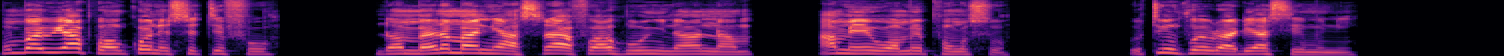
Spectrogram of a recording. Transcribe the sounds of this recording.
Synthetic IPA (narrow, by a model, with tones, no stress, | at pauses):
mʊ̃˦bɛ˦ɥi˦a˦pʰɔ̃˨ŋ˨kʰɔ˦nɪ̃˨sʊ˦tʰɪ˦fʊ˦ | dɔ̃˨m̩˨mɛ˨ɾɪ˦mã˦nɪ̃˨a˨sɾaː˦˨fʊ˦a˦ɦʊ˦ɲĩ˨nãː˨˦nã˦m | a̰˦mɪ̃˨˦wɔ̃˨mɪ̃˦pʰʊ̃˦n˦sʊ˨ | o˨tũ˦m̩˦p̬ʊ˦a˦wɾa˨dɪ˦a˦sɛ̃˨mũ˨nĩ˦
